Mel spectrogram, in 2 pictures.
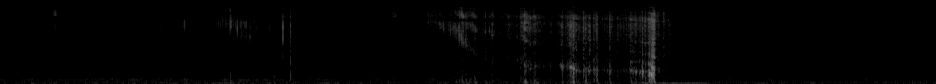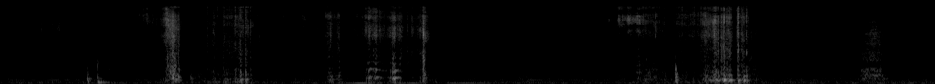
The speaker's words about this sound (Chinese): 这个胶带是以前就是学画画的时候，然后经常会用到的胶带，就粘在画板四周，这样的。来听一下这胶带的触发音。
